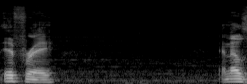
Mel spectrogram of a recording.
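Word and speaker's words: Y'ffre: would say, I think she said Ifra at a point, and I think I've heard it pronounced that way, but it's not really a thing that's often said, and I found it very odd. And then I noticed, like, after some time, she stopped saying Ifra and actually started pronouncing it Ifray.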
